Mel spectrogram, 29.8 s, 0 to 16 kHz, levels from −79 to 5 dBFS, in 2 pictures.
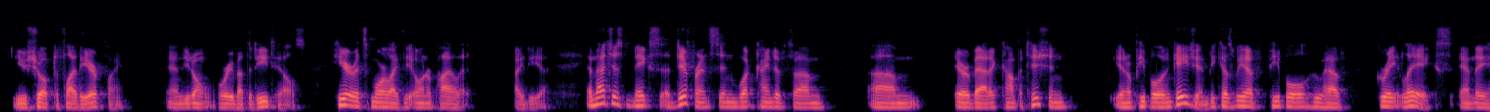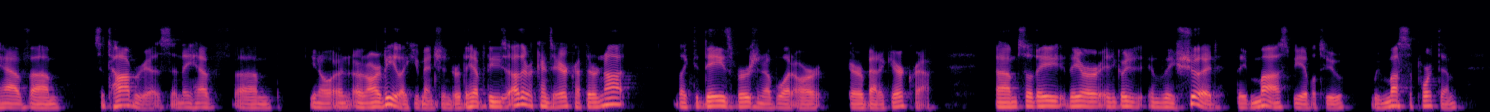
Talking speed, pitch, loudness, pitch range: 205 wpm, 110 Hz, -25 LUFS, 100-125 Hz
